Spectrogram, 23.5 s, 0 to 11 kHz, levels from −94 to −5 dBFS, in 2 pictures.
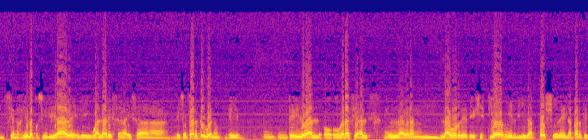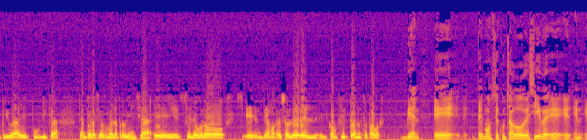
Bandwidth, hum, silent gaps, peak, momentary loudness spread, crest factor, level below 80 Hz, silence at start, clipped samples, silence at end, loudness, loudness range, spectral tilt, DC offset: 10 kHz; none; none; 0 dBFS; 9 LU; 10 dB; -40 dBFS; 0 s; under 0.1%; 0 s; -12 LUFS; 3 LU; -8 dB/octave; 2%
